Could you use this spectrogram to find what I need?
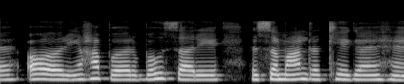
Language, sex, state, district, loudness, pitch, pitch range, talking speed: Hindi, female, Jharkhand, Palamu, -14 LUFS, 225 Hz, 215-235 Hz, 135 wpm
